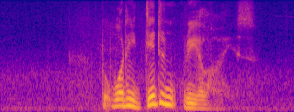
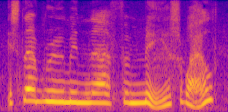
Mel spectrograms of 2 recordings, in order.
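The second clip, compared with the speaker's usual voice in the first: a cold little rabbit hoping to come in; 8 semitones higher, 5 dB louder than usual. A narrator's reading.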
